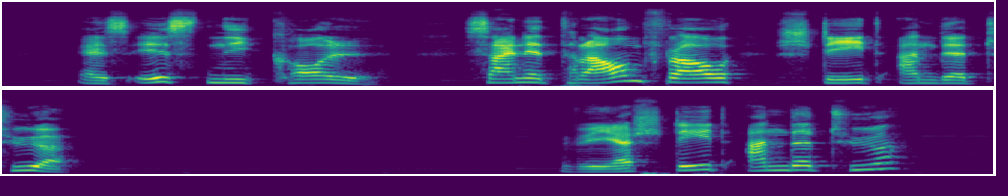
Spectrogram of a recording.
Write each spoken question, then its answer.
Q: Wer steht an der Tür?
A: Seine Traumfrau Nicole, sie steht an der Tür.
